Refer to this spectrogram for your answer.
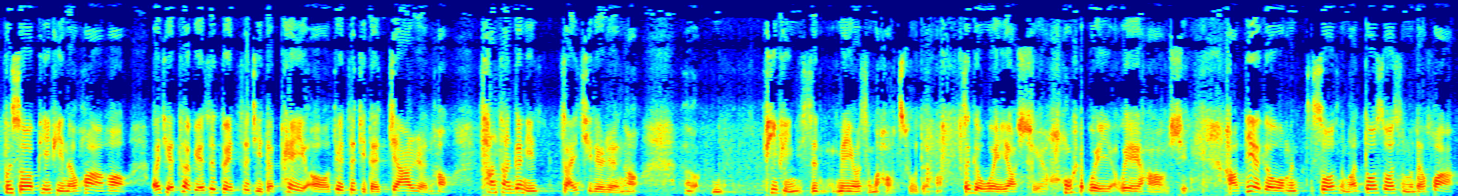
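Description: A woman teaching a church Bible study class, telling stories and asking the class questions in a lively, chatty way. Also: low voice, fairly quick, a little hiss or hum, low-quality recording. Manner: lively storyteller, tags sentences with a chatty particle, asks the class questions.

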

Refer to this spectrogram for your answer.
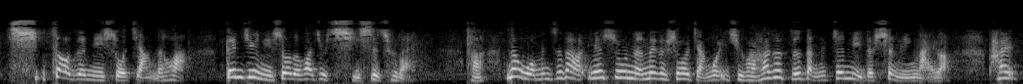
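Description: Older woman preaching, husky voice. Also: a little high, darkish tone, highs cut off. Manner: storytelling, acts out quoted dialogue. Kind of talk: sermon.

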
